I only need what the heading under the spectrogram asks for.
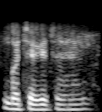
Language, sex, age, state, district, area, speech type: Maithili, male, 30-45, Bihar, Sitamarhi, rural, conversation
